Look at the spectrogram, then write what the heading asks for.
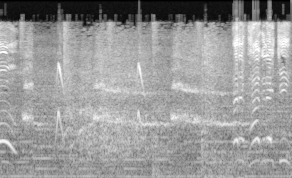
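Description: A three-wheeler tempo driven erratically, with tire skids and engine strain rising and falling close by, a harsh scrape near the end, while people talk over it.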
